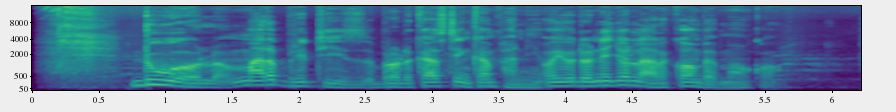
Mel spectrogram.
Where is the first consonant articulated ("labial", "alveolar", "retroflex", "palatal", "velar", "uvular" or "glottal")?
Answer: alveolar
